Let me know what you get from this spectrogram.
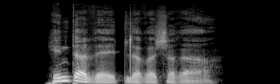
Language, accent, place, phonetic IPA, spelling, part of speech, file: German, Germany, Berlin, [ˈhɪntɐˌvɛltləʁɪʃəʁɐ], hinterwäldlerischerer, adjective, De-hinterwäldlerischerer.ogg
- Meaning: inflection of hinterwäldlerisch: 1. strong/mixed nominative masculine singular comparative degree 2. strong genitive/dative feminine singular comparative degree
